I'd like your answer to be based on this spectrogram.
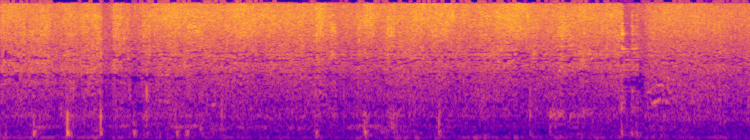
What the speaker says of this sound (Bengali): কাজু আর চাল মগজ বাটা দিয়ে দিলাম দিয়ে ভালো করে মশলাটা কষে নেব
